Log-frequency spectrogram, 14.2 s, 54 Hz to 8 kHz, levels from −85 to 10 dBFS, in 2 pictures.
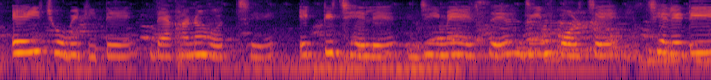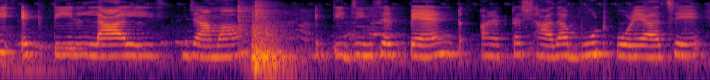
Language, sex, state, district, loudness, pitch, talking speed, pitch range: Bengali, female, West Bengal, Kolkata, -25 LUFS, 255 Hz, 105 wpm, 245-275 Hz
